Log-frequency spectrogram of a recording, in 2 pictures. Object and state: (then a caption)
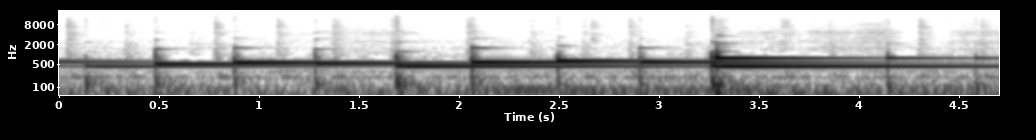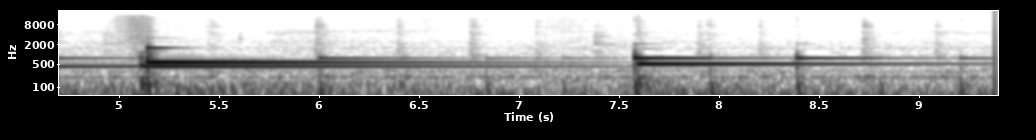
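Black granite lithophone. An 8-bar lithophone of solid black granite slabs tuned to 432 Hz, resting on a low frame, is struck with two soft-headed mallets with red and green balls on wooden sticks to tap out a melody. Clear, mellow pitched tones in the mid range ring out and overlap, with a few harder strikes standing out above the rest. Each note decays slowly into a sustained, bell-like wash.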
